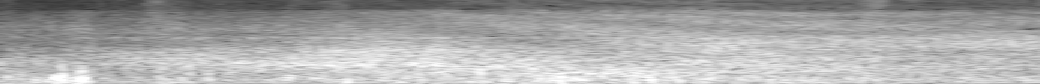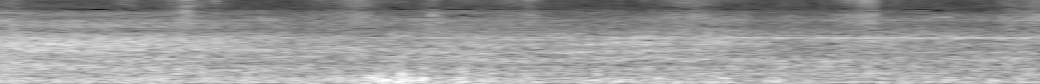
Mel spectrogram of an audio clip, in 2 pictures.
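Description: A vehicle going past on the road. Its noise swells about a second in, then fades away over the next few seconds, sliding lower in pitch as it goes.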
